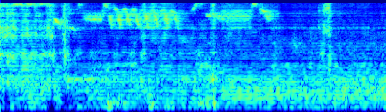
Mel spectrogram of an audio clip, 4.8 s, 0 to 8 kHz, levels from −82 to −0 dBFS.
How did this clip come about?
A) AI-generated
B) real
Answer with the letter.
A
